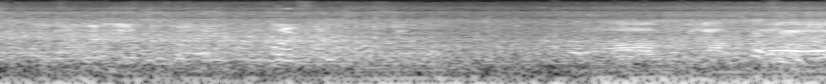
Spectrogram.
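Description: Car driving slowly over a cobblestone street: a steady low engine and road rumble, with faint voices over it.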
